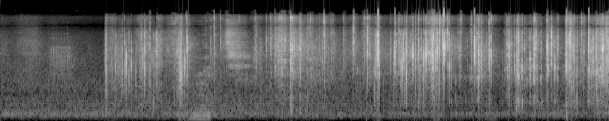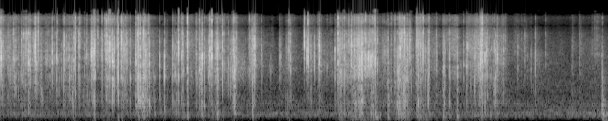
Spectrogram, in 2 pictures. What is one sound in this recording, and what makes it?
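Hands crinkle and tear open a foil trading card pack.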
